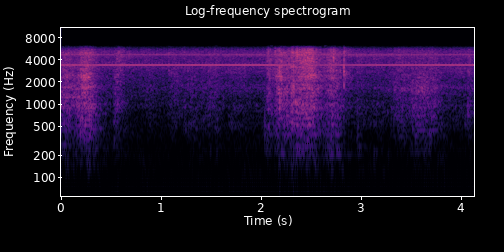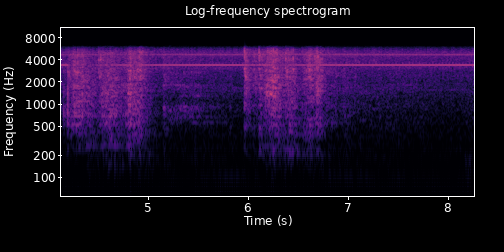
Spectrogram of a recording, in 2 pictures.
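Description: A knife sawing through carpet pile and backing in four rasping strokes about two seconds apart, cutting out a paint-stained patch of carpet.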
